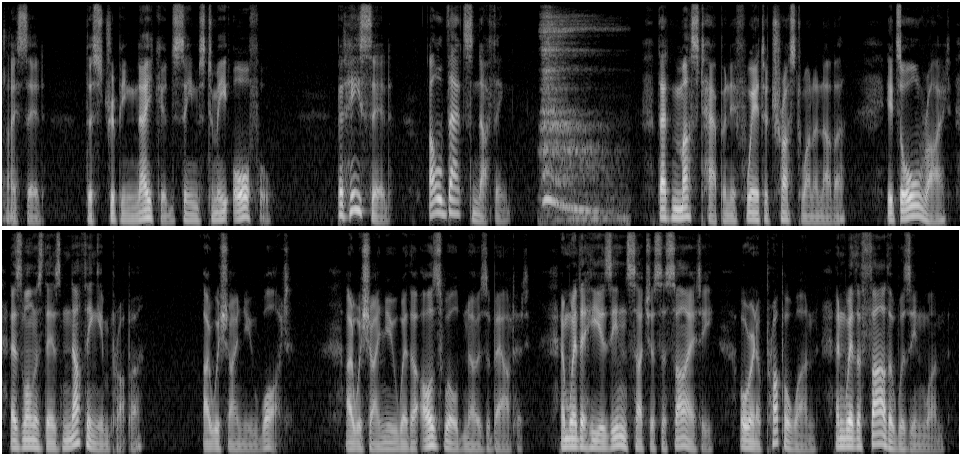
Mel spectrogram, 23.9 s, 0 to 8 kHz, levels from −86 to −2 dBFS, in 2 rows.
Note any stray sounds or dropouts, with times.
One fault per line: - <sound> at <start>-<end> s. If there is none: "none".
- sigh at 6.7-7.9 s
